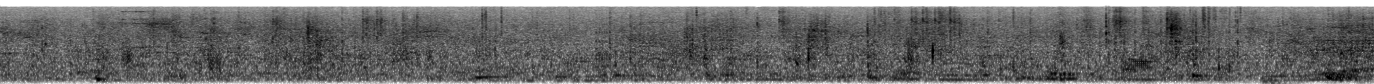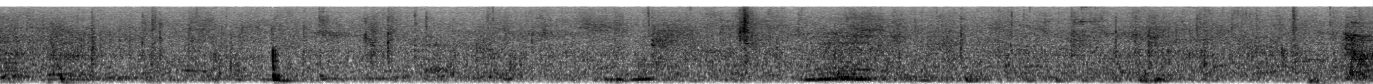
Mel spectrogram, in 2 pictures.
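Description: A crowd of men and women murmurs and chats nearby outdoors.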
